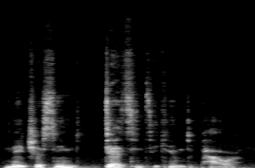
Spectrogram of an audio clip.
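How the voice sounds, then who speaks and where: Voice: sits low, expressive, moderate pace, vocal fry, a little mellow, husky, heavily acted. A voice actor playing Macduff, a weary, grief-struck Scottish nobleman who speaks in a solemn, formal, old-fashioned way in an amateur audio drama. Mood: somber.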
